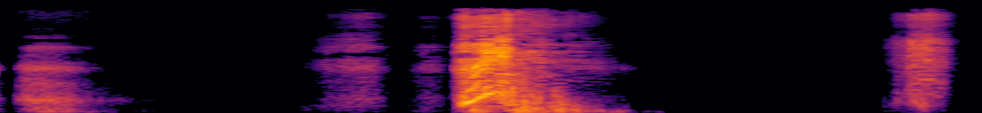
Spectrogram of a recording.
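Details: Person with a head cold, constantly sneezing, sniffing and coughing: brief breath, then one loud explosive sneeze with a quieter trailing sound.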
